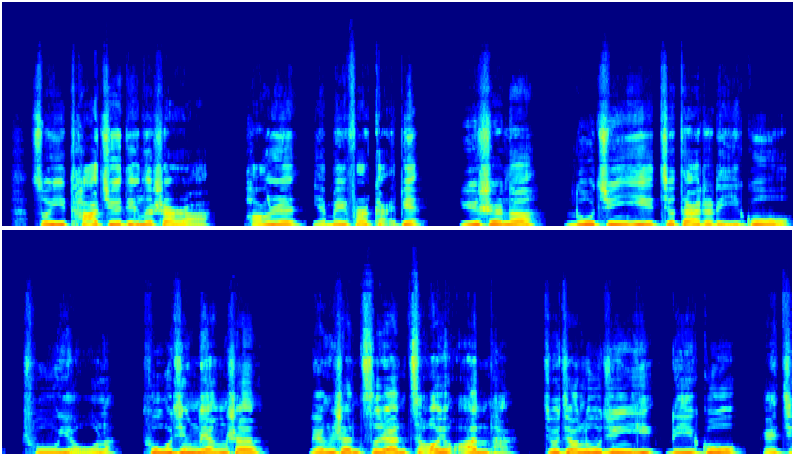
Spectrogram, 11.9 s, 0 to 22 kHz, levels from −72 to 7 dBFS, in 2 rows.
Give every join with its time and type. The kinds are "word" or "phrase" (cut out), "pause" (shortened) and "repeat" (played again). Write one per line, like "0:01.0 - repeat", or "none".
0:03.3 - pause
0:06.0 - pause
0:06.9 - pause
0:09.9 - pause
